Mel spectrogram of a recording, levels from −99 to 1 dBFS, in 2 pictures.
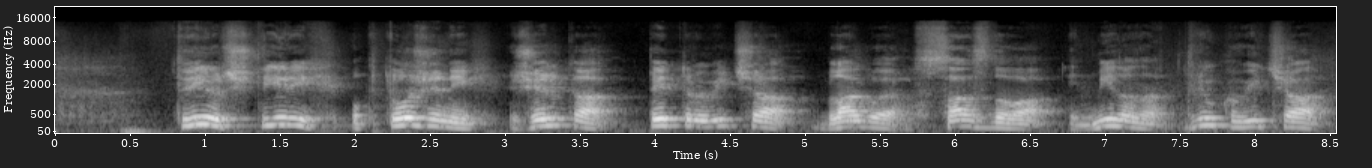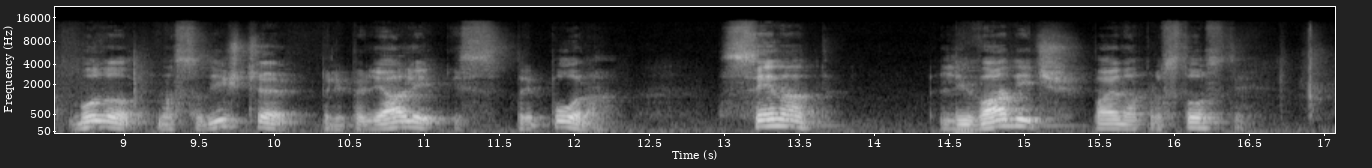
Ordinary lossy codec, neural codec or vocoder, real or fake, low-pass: none; codec, 44.1 kHz, 7.8 kbps, Pupu-Codec; fake; 14.4 kHz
